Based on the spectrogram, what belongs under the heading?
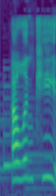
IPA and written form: ˈælən kiː (Allen Key)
